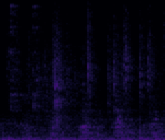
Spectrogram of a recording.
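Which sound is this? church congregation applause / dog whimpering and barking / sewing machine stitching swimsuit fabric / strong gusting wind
dog whimpering and barking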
